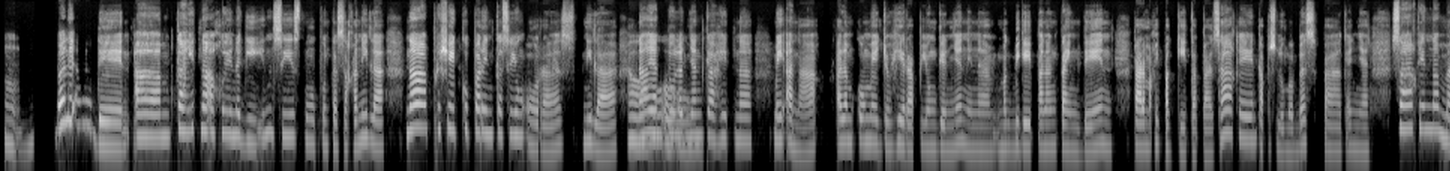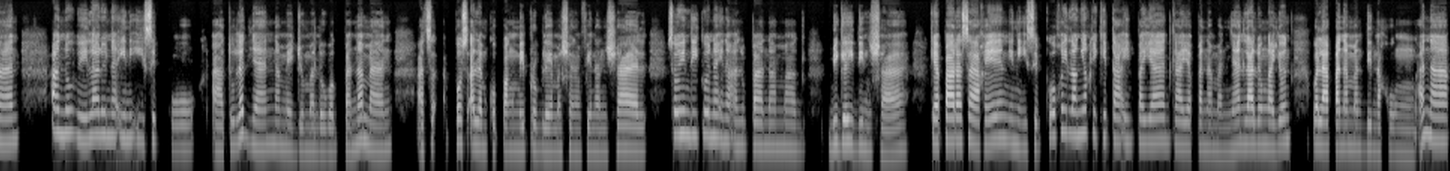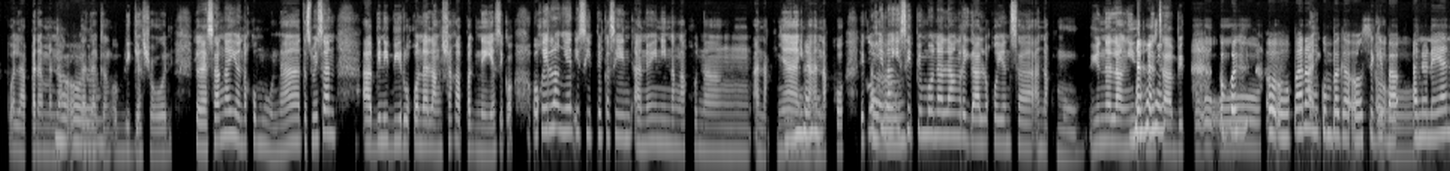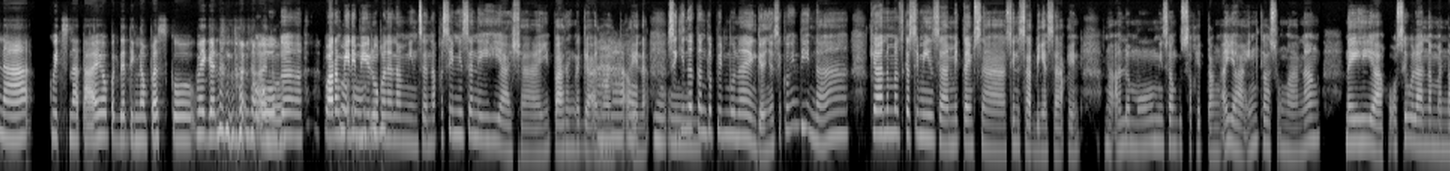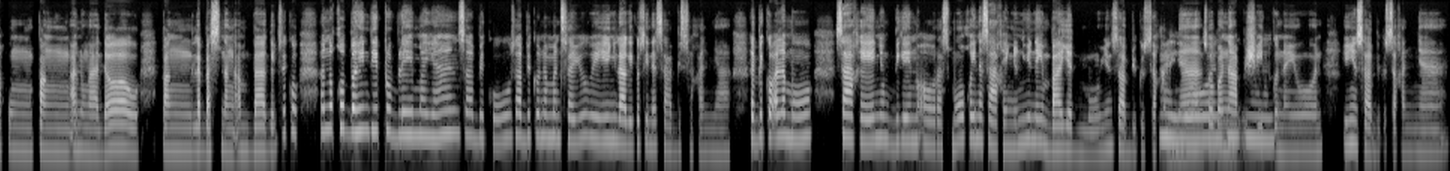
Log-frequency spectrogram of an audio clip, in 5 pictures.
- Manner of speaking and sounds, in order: tapping; "tapos" said as "pos"; chuckle; chuckle; laughing while speaking: "May ganun pala ano?"; chuckle
- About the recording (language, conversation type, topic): Filipino, podcast, Paano ka nagpapakita ng malasakit sa kausap mo?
